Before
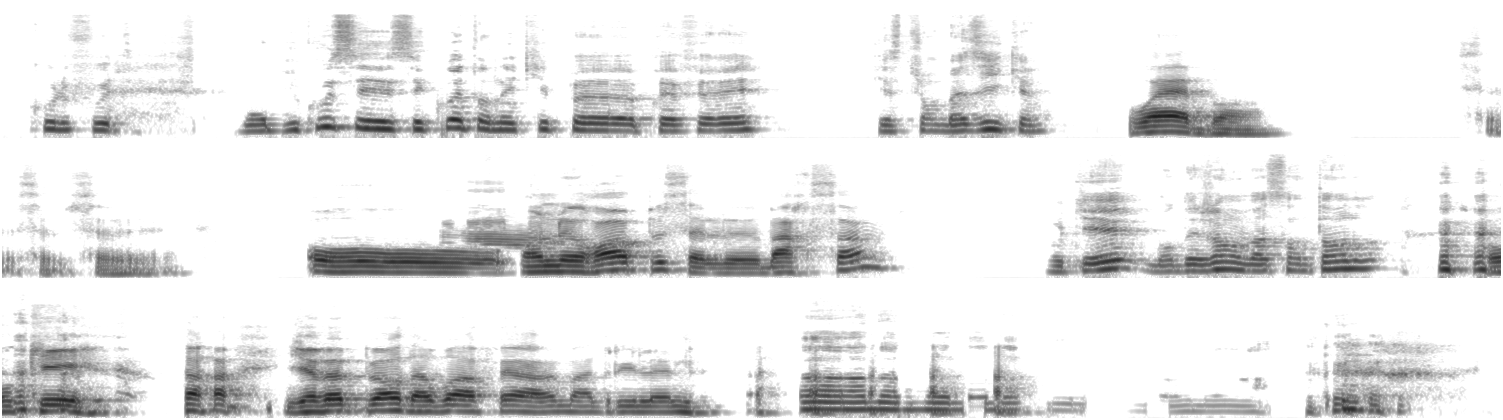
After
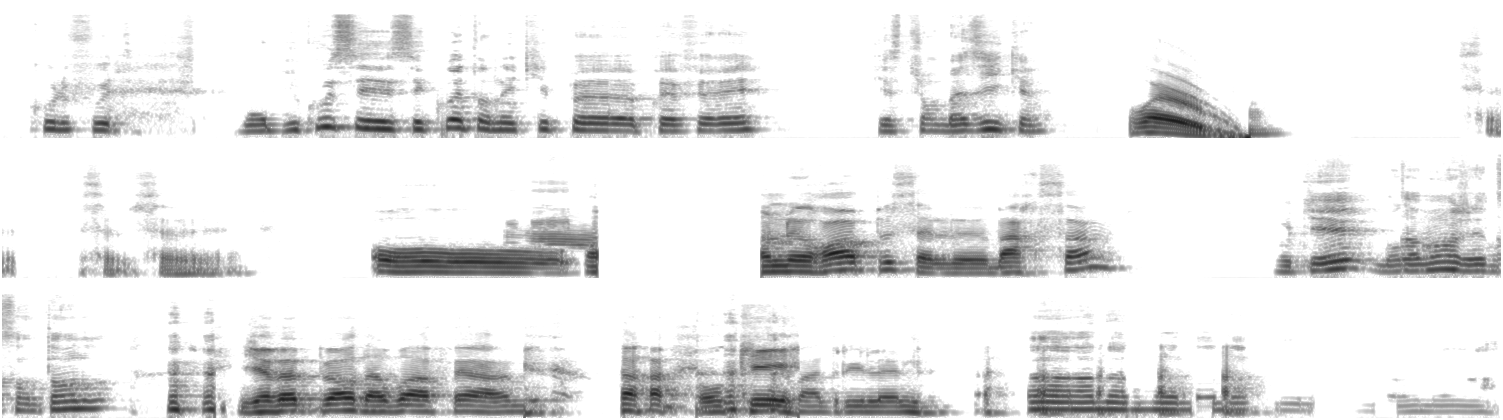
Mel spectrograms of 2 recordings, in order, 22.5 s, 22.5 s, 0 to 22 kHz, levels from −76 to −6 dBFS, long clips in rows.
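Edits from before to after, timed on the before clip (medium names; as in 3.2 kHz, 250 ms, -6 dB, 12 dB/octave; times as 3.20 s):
5.72 s: tape stop 0.52 s
7.56 s: insert room tone 0.32 s
10.15 s: insert silence 0.82 s
13.35–13.83 s: reverse
14.91–15.42 s: swap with 16.28–17.83 s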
